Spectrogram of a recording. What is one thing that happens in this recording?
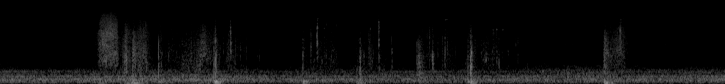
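Footsteps tap on a hard metal floor.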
